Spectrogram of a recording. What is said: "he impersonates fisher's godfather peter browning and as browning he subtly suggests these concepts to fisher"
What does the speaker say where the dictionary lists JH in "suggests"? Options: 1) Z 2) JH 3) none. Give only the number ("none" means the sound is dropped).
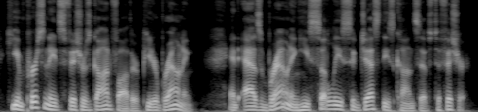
2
